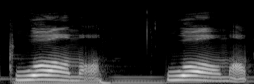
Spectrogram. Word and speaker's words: uomo: If I want to say man, uomo. You see how I'm opening my mouth.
